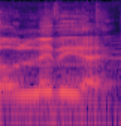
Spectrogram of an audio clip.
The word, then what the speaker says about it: Olivier: am the drifting poet and seeker of love olivier olivier he wouldn't do for passerby to mistake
